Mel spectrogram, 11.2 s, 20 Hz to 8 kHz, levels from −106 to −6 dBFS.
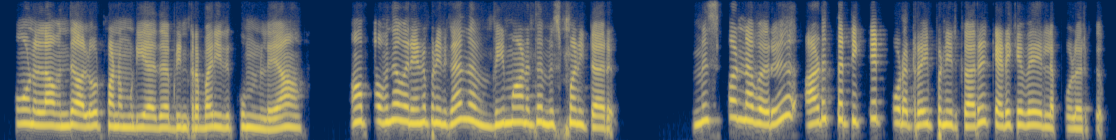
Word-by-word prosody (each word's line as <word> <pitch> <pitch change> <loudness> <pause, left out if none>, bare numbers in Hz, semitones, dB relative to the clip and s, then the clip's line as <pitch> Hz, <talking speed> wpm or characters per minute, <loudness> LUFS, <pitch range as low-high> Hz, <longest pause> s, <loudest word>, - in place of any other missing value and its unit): ஃபோனெல்லாம் 245 -3 +1
வந்து 230 +2 +2
அலோவ் 230 +2 0
பண்ண 220 -1 +1
முடியாது, 205 -1 0
அப்பிடின்றமாரி 205 +1 -1
இருக்கும் 205 +1 -2
இல்லயா? 185 +4 +1 0.7
அப்போ 310 +1 -9
வந்து 335 +2 +3
அவரு 295 -3 +3
என்ன 290 +1 0
பண்ணியிருக்காரு, 285 +3 +1
அந்த 325 -2 +2 0.2
விமானத்த 285 0 +2
மிஸ் 255 - -8
பண்ணிட்டாரு. 215 -8 +1 0.9
மிஸ் 325 0 -3
பண்ணவரு 305 -6 +2 0.3
அடுத்த 350 +3 0
டிக்கெட் 360 +4 -2
போட 275 -2 +1
ட்ரை 250 +2 +2
பண்ணியிருக்காரு. 250 0 +1
கிடைக்கவே 245 +1 +1
இல்ல 205 - 0
போல 190 -1 -3
இருக்கு. 185 0 -13
250 Hz, 150 wpm, -19 LUFS, 215-290 Hz, 0.9 s, வந்து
